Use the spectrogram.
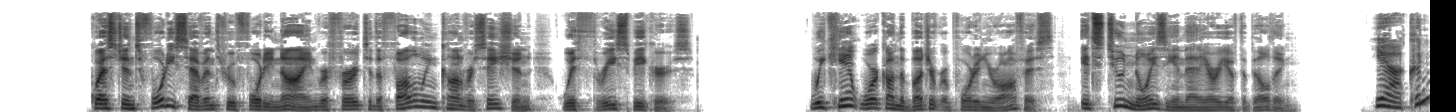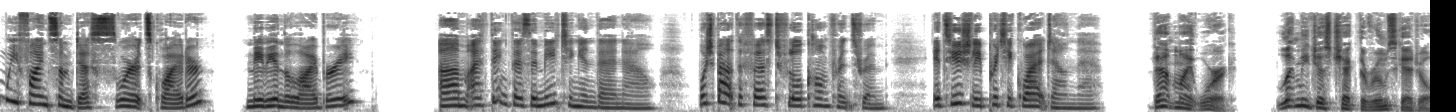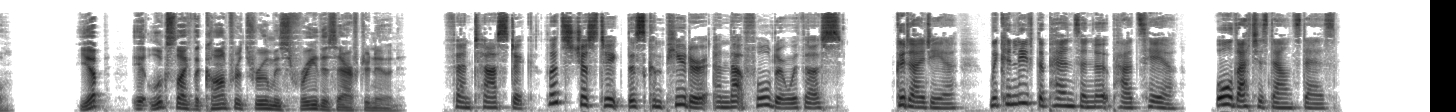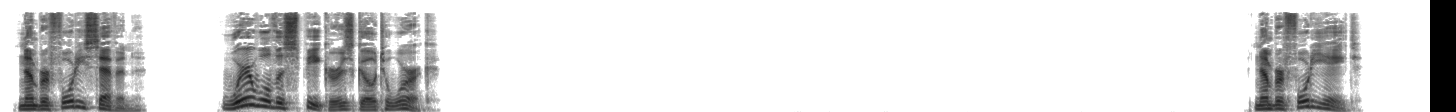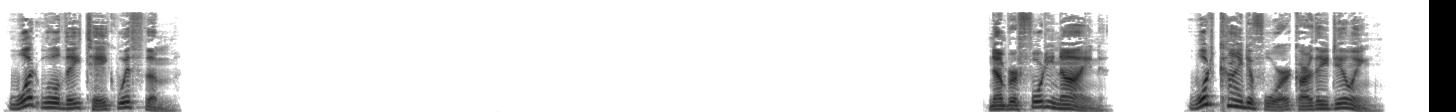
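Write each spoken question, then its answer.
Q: Where will the speakers go to work?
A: The first floor conference room

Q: What will they take with them?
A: A computer and a folder

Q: What kind of work are they doing?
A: A budget report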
